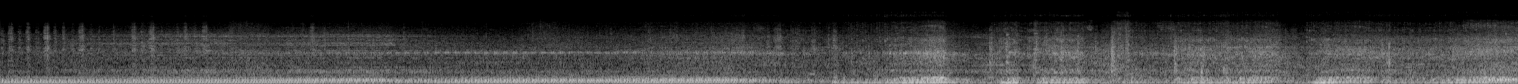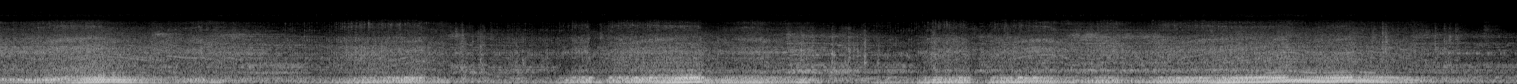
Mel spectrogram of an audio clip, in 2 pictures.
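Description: A four-wheel-drive ute's engine towing a boat trailer through soft beach sand: a steady drone for the first several seconds, then revs rising and falling again and again as it works through the sand.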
